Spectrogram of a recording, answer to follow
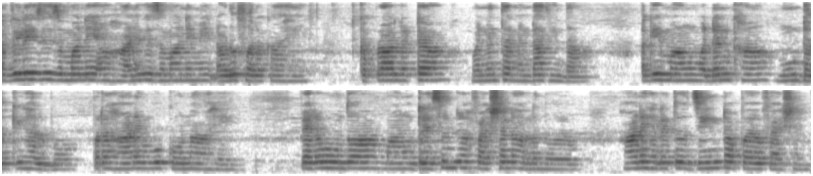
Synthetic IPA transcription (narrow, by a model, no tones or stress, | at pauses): ɐɠled͡ʑeːzɐmaːneɛ̃ɦaːɽ̃ed͡ʑeːzɐmaːnemẽɗaːɖ̤ofɐɾəkaːɦeː | kɐpɽ̃alɐʈaʋɐɲənɪ̆t̪ʰãːʋɪ̃ɳɖat̪ʰĩːn̆d̪aː | ɐɠemaːɳ̤ũʋɐɗənɪ̆kʰãːmũːɖʱɐkeɦɐlbopɐɾɦaːɽ̃eʊɦokoːnaːɦeː | pɐɦɪɾoɦũːn̆d̪oaːɦmaːɳ̤ũɖɾeːsʊnɪ̆d͡ʑofɛːʃənɦɐlə̃nd̪oɦʊjo | haːɽ̃eɦɐlet̪ʰod͡ʑiːnʈɔːpɐːjofɛːʃən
